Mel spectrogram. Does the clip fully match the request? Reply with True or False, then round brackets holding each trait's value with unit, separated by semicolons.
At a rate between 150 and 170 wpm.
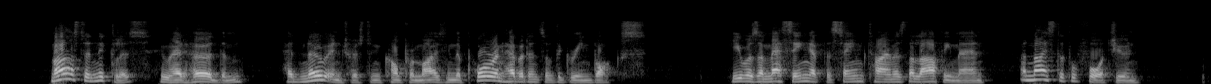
True (165 wpm)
